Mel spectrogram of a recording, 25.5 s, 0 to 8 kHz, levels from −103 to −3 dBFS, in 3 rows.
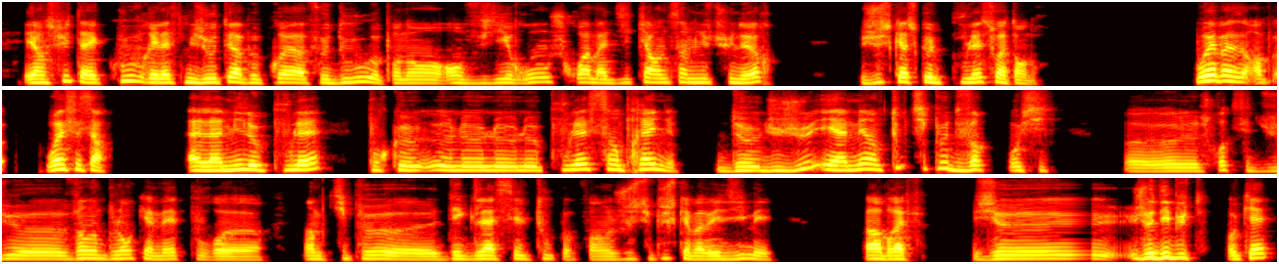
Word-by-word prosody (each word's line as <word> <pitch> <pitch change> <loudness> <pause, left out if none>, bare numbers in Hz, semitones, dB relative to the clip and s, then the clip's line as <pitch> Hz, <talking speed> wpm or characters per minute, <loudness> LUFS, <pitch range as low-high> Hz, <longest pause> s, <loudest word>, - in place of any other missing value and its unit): et - - +5
ensuite, 135 +8 -2
elle 135 -1 +4
couvre 185 -6 -2
et - - +6
laisse 140 +1 +2
mijoter 145 +2 +1
à 155 - +6
peu 130 0 -5
près 145 +4 0
à 125 -1 +5
feu 125 0 -6
doux 145 +3 -2
pendant 120 -1 -2
environ 130 +4 -4
je - - -14
crois, 150 - 0
elle - - -5
m'a 125 - +1
dit: 125 +2 -11
«45, 140 -2 -1
1 135 - -3
heure», 165 - +1 0.6
jusqu'à 140 +7 +2
ce 155 - -8
que 160 - +5
le 145 - +1
poulet 140 +5 -1
soit - - +2
tendre. 105 -5 -5 1.0
Ouais, 195 +4 +10
ben 185 -4 +5
en 135 - 0
p - - -11 0.3
ouais, 175 +4 +8
c'est 175 - -2
ça. - - +2 0.5
Elle 145 0 +6
a 145 - +6
mis 165 +3 +3
le 160 -1 +6
poulet 165 +5 +3 0.3
pour 145 - -6
que 160 - +1
le 145 +1 +1 0.2
le 140 -1 0
le 140 0 -1
poulet 170 +6 +1
s'imprègne 175 -5 +1 0.3
de 135 +3 -1
du 135 +2 -4
jus 165 - -1
et 170 - +2
elle 150 0 +6
met 180 - +2
un 180 -3 +3
tout 235 - -7
petit 200 - -6
peu 220 -1 -2
de 145 - -1
vin 160 +2 +1
aussi. 135 -1 -8 0.5
Heu, 120 +2 -2
je 120 - -14
crois 155 - -7
que - - -29
c'est 125 - -15
du, 120 +3 -8
heu, 120 -1 0
vin 135 +2 -1
blanc 135 +3 -3
qu'elle 130 -5 -4
met 115 +1 -2
pour, 110 -2 -6
heu, 105 -1 -2 0.3
un 120 0 -2
petit 120 +4 -10
peu, 125 +2 -9 0.4
heu, - - -4
déglacer 120 +3 0
le 115 - -9
tout, 130 - -11
quoi. 105 -2 -11
Enfin, 105 0 -6
je 115 +1 -12
sais 120 +2 -10
plus 140 - -8
ce - - -8
qu'elle 135 - -1
m'avait 115 0 0
dit, 125 +5 -7
mais 110 -4 -5 0.6
enfin 125 0 +7
bref, 120 +1 +2 0.3
je 130 +3 -2
je 145 +4 +4
débute, 155 -3 +2
OK? 120 +6 0
135 Hz, 230 wpm, -24 LUFS, 120-155 Hz, 1.0 s, Ouais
